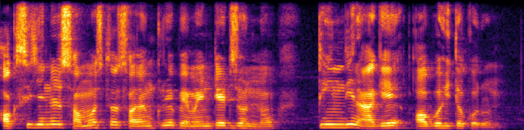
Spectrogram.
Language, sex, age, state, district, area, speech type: Bengali, male, 60+, West Bengal, Nadia, rural, read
